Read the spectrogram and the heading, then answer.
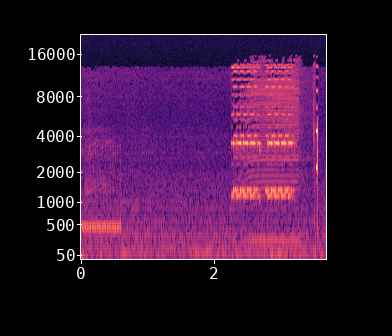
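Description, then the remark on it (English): A telephone rings in two quick electronic bursts, fairly clear, over a steady low rumble of background noise; an earlier brief tone precedes it, and no one speaks. “pick up the damn phone.”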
